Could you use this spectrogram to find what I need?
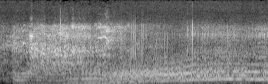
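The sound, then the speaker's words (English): A loud, sustained lion roar sound effect, a deep rumbling growl that rises slightly in pitch toward the end and holds steady for several seconds, with no talking over it. “Hey, you hear that, fellas? The lion's just north of us.”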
